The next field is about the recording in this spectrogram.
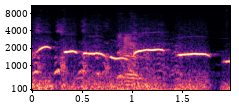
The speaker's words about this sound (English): Fine. Walk away whistling. I can still hear you. I'm on the other side of the street. You're the loudest, worst whistler ever. It's like 40% air. It's not even a song.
